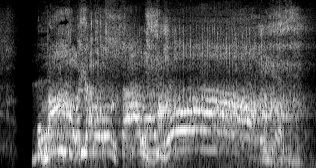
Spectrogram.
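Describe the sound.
A voice imitates a huge creature's roaring bellow, loud and sustained for about three seconds after a brief gap, with a doubled, layered quality like two voices overlapping.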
